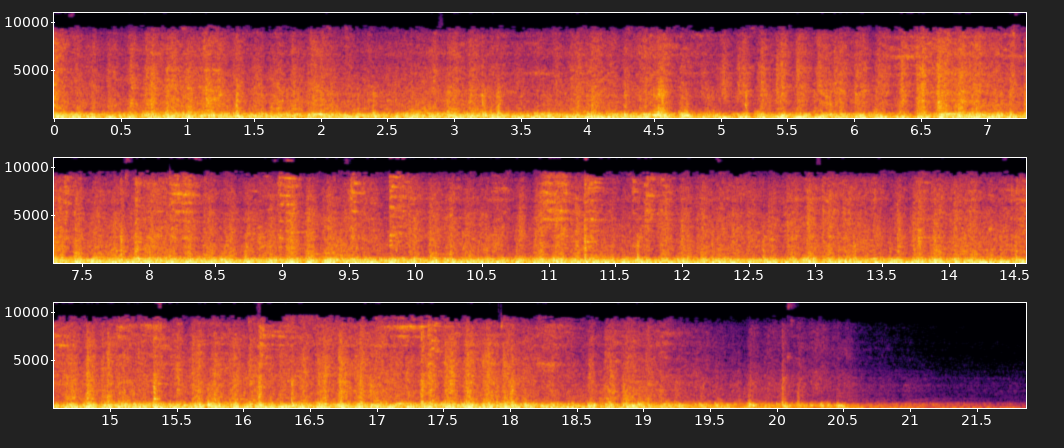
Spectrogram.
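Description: Freight cars of a CSX manifest train, mostly tank cars, rolling past at close range, their steel wheels clattering and clicking over the rail joints. The noise falls away sharply about twenty seconds in as the last car passes.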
